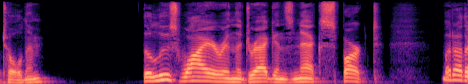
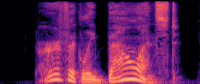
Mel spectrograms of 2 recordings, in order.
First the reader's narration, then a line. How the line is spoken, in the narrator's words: he muttered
